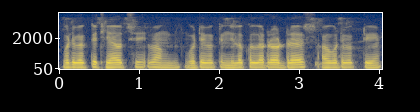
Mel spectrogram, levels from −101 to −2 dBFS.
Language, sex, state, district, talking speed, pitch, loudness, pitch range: Odia, male, Odisha, Malkangiri, 220 wpm, 125 Hz, -16 LUFS, 120-125 Hz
